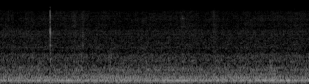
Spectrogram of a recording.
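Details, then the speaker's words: Indesit IS31V 3kg compact reversing tumble dryer, about 2 kg load, full heat, door briefly open: low even hum with no rattle or vibration, a soft drum tick; normal running. "it's a lot quieter than the uh cradles and it doesn't vibrate at all that's really about it to be honest"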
